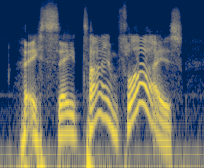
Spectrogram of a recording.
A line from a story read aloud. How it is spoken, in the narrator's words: laughed Button-Bright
